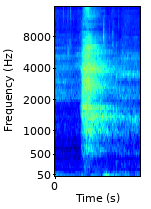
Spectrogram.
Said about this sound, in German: mal normal ein- und ausatmen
